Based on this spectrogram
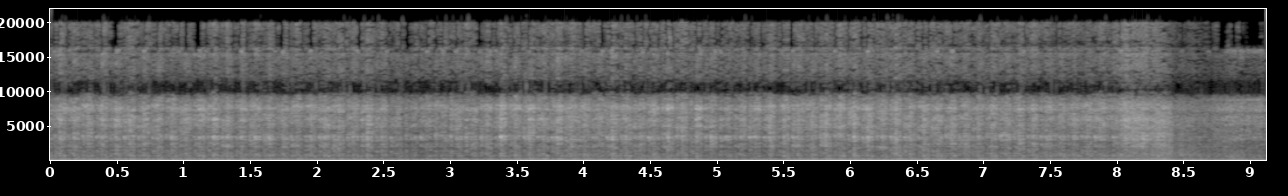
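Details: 1965 Ford Mustang V8 idling smoothly with a deep, regular lope and no misses, after fitting new headers, setting timing to 12 degrees before and turning the front-adjusted idle screw about three quarters of a turn; sounds real good, normal idle.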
